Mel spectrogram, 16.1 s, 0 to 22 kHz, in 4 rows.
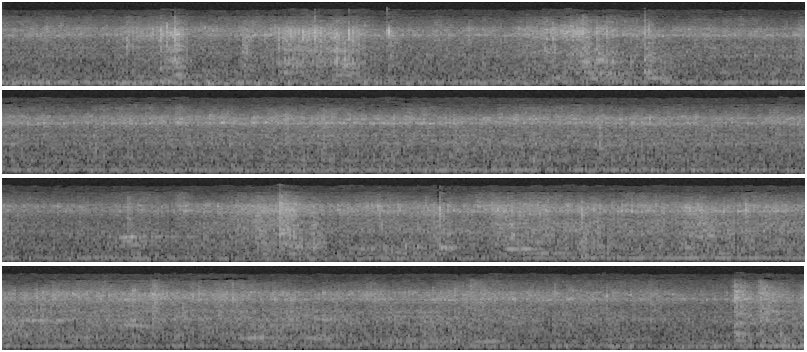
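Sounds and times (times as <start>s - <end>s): truck engine running: 0.0s - 16.0s.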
